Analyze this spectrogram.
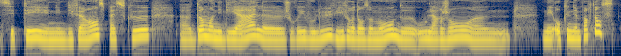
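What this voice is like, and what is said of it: German accent speaking French. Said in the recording (French): “Vous l'aurez peut-être deviné à son accent, elle est d'origine allemande.”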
